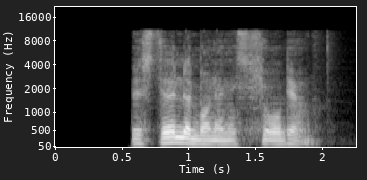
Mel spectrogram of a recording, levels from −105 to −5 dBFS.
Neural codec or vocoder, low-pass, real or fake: codec, 44.1 kHz, 1.7 kbps, Pupu-Codec; 10.8 kHz; fake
